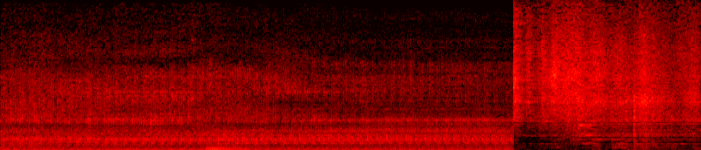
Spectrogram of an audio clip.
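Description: A farm tractor engine idles with a steady low rumble and droning harmonics, close and continuous for about five seconds before cutting off abruptly, leaving quieter outdoor background.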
